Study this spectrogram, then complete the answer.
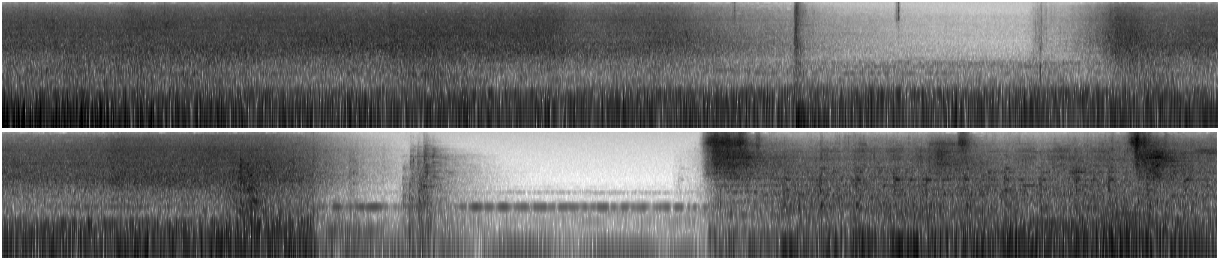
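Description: Heavy footsteps thud on a stone floor.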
